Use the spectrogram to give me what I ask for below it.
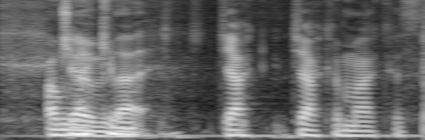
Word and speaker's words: Giakoumakis: I mean, it was butchered many times on this show, and Atlanta have issued a pronunciation guide for anyone, because he was still called, what was the common one that you always hear? Giamakis.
